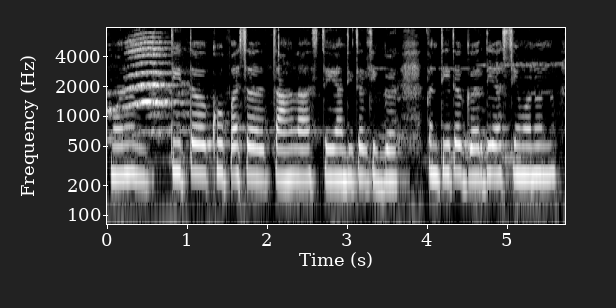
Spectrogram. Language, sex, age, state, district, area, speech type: Marathi, female, 18-30, Maharashtra, Nanded, urban, spontaneous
